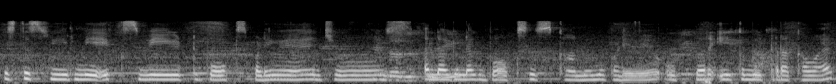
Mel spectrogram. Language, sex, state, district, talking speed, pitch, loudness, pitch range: Hindi, female, Punjab, Kapurthala, 170 wpm, 220 Hz, -16 LUFS, 210-230 Hz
